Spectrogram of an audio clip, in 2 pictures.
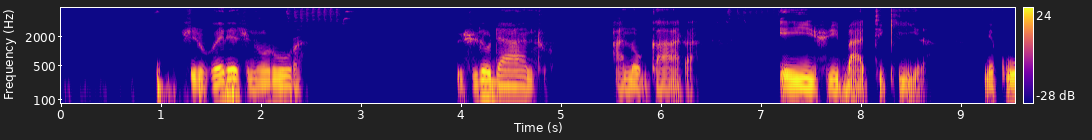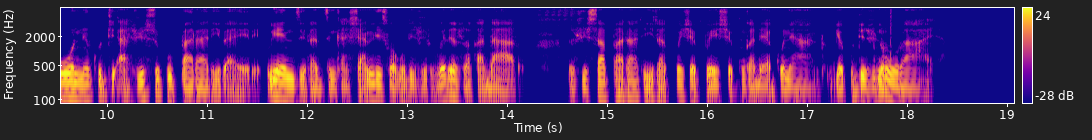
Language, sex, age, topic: Ndau, male, 25-35, health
